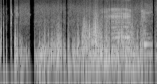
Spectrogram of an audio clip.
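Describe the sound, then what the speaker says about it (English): Strong wind buffets the microphone outdoors in loud, continuous rumbling gusts over about a second and a half, with a voice briefly heard at the start. "the wind."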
